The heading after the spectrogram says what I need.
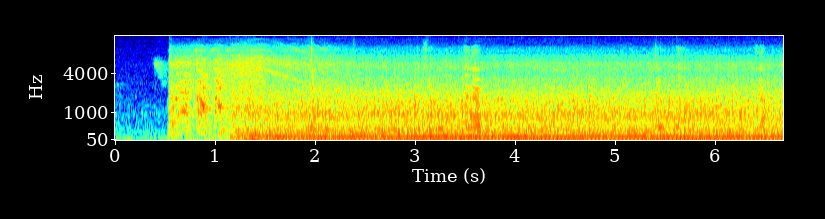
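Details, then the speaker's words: Isuzu D-Max 4JK1 diesel after starter replacement (previously cranked 4–5 seconds despite a new battery; battery uncharged overnight): brief crank, catches within about half a second and settles straight into a steady, even idle. Normal quick start. "นี่ครับยอดสตาร์ทครับที่ยอติดตอ่าปกตินะครับไม่มีรางซึ่งแบตรุ่นนี้ก็ไม่ได้ชาร์จนะครับ"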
